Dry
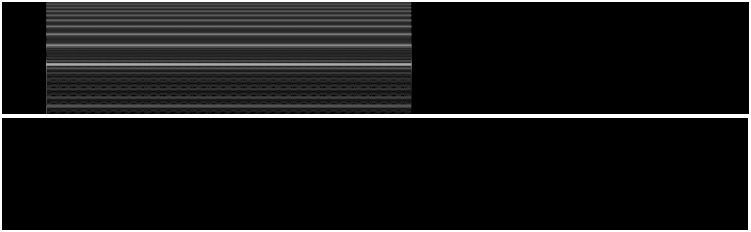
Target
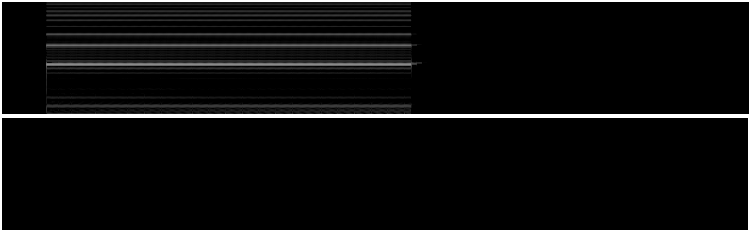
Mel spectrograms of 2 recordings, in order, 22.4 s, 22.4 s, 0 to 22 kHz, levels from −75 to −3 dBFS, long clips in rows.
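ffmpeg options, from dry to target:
ffmpeg -i in.wav -filter_complex "[0:a]asubboost=boost=3.5:cutoff=220,acrossover=split=350|810|6100[link_01][link_02][link_03][link_04];[link_03]acrusher=bits=6:dc=4:mix=0:aa=0.000001[link_05];[link_04]alimiter=level_in=8dB:limit=-24dB:level=0:latency=1,volume=-8dB[link_06];[link_01][link_02][link_05][link_06]amix=inputs=4:normalize=0,asplit=4[link_07][link_08][link_09][link_10];[link_08]adelay=83,afreqshift=60,volume=-18dB[link_11];[link_09]adelay=166,afreqshift=120,volume=-27.9dB[link_12];[link_10]adelay=249,afreqshift=180,volume=-37.8dB[link_13];[link_07][link_11][link_12][link_13]amix=inputs=4:normalize=0,volume=-8.5dB" out.wav

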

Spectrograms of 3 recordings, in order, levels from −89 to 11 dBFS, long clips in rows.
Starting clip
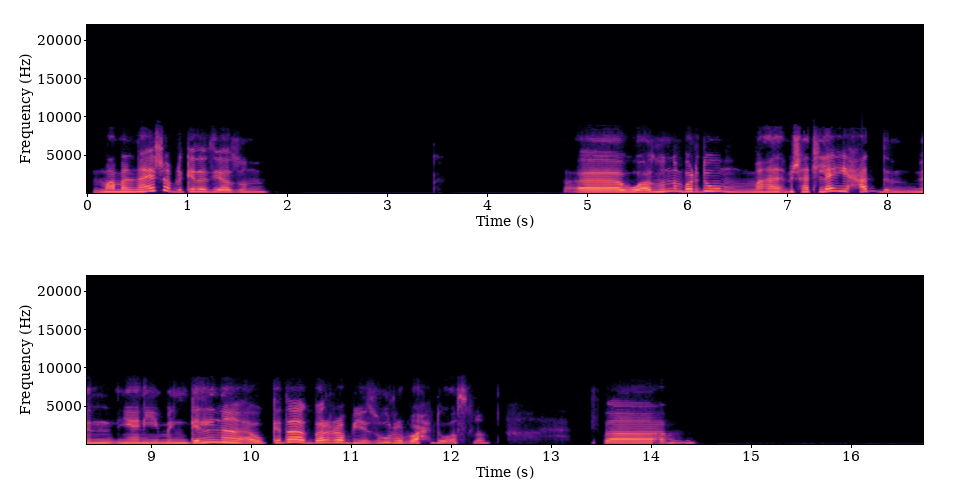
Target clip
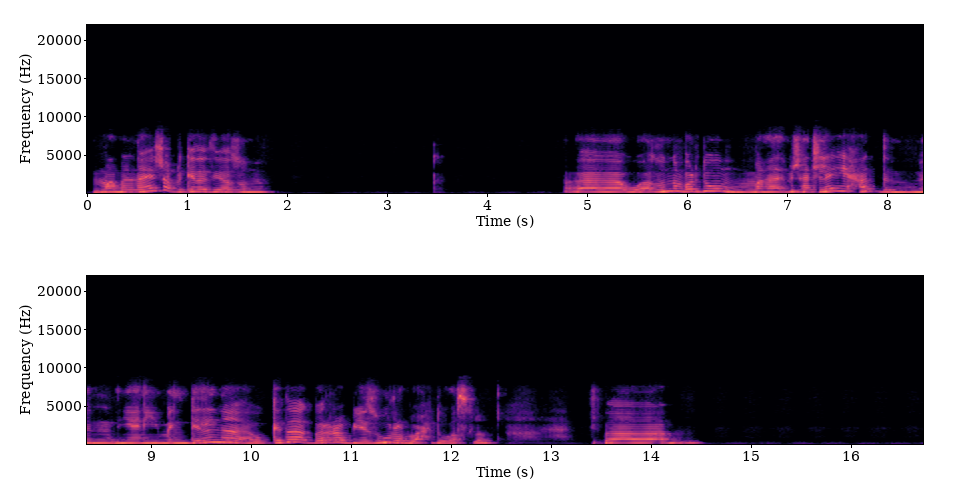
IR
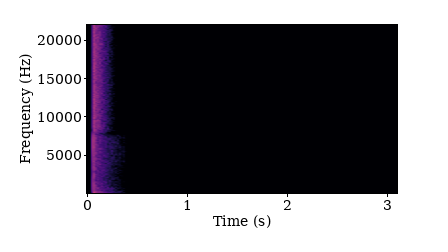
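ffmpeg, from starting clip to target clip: -filter_complex "[0:a]acrossover=split=520[link_01][link_02];[link_01]aeval=exprs='val(0)*(1-0.7/2+0.7/2*cos(2*PI*3.1*n/s))':channel_layout=same[link_03];[link_02]aeval=exprs='val(0)*(1-0.7/2-0.7/2*cos(2*PI*3.1*n/s))':channel_layout=same[link_04];[link_03][link_04]amix=inputs=2:normalize=0,acompressor=threshold=-34dB:ratio=5,asplit=2[link_05][link_06];[1:a]atrim=start_sample=2205,atrim=end_sample=3969[link_07];[link_06][link_07]afir=irnorm=-1:irlink=0,volume=-1dB[link_08];[link_05][link_08]amix=inputs=2:normalize=0,volume=3.5dB"

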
